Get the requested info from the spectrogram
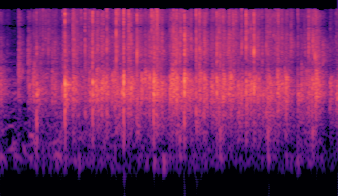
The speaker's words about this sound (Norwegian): Applaus til det, syns jeg.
